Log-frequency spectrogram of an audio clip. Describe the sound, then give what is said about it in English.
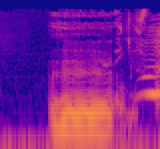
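After a brief quiet moment, a person's voice makes a loud, strained whinnying cry, mimicking a horse. The cry is held steady for about half a second, then wavers and trails off. “Sounds like we already do. I reckon. That's not a horse. It's a pterodactyl.”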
